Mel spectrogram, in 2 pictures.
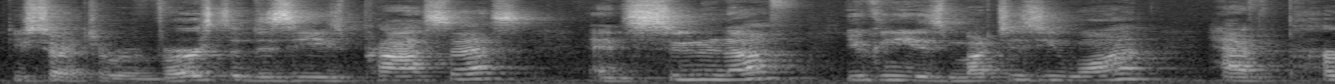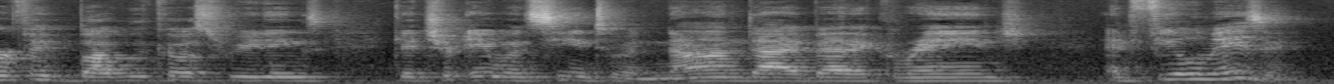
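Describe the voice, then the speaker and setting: This clip has a guest coach in his thirties explaining with enthusiasm and emphasis in a filmed conversation, hitting key points firmly. His fairly high, slightly bright voice is brisk with few pauses, captured from a distance in an echoey room with background noise.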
